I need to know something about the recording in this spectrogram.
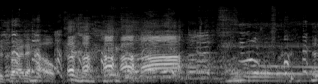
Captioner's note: all laughing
